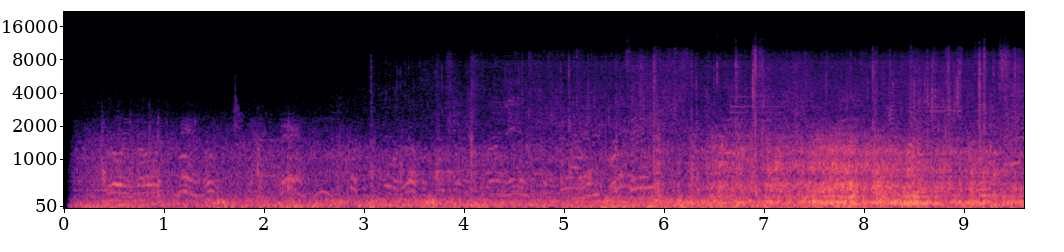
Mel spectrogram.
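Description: Pouring rain hisses steadily at Ray Roberts Lake State Park in Texas, with low thunder rumbling underneath during camping. The downpour grows slightly louder toward the end, and faint voices murmur in the background.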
